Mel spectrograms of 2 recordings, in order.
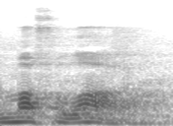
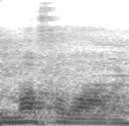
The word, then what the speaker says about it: Muffuletta: I once asked the famed New Orleans food critic Richard Collin, where does the pronunciation Muffuletta come from? Because if you actually pronounce it as it's written, it would be Muffuletta.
